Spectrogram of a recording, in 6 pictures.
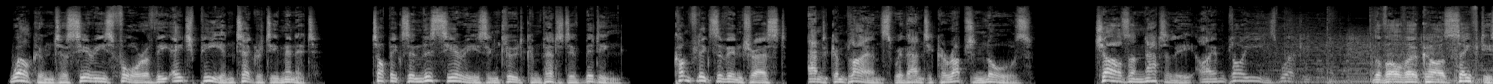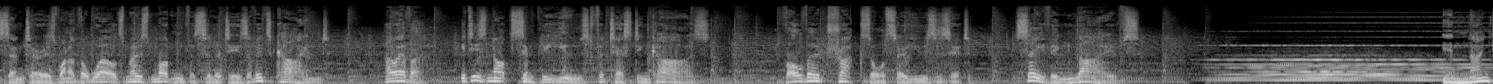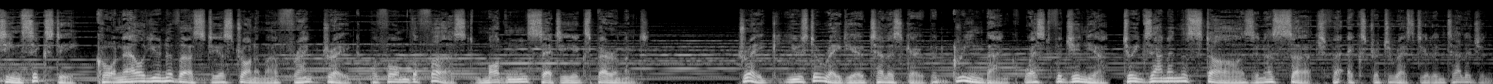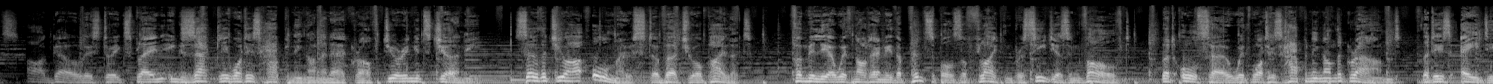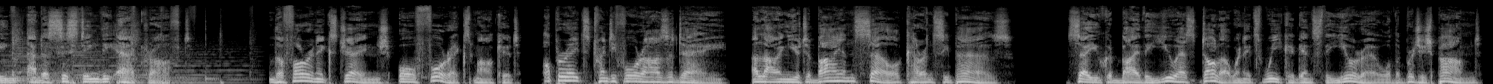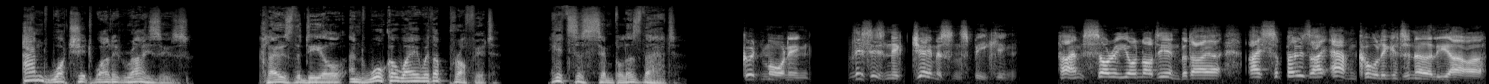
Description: Englisch (UK)
Männlich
